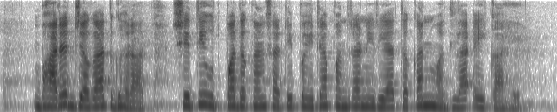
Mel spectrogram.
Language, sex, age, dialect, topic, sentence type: Marathi, female, 36-40, Northern Konkan, agriculture, statement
